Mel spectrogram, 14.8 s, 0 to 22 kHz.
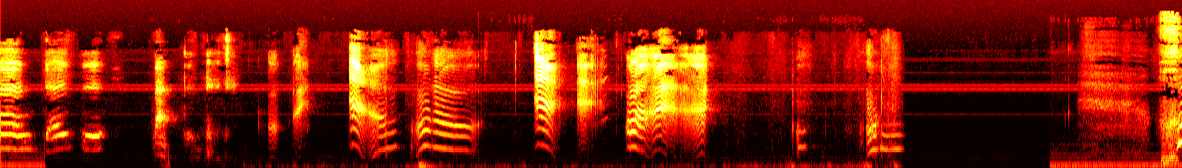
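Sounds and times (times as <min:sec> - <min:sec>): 
newborn baby babbling and cooing: 0:00.0 - 0:09.0, 0:10.8 - 0:11.3.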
